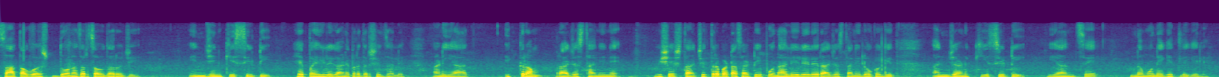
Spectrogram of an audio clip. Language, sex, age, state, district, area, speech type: Marathi, male, 30-45, Maharashtra, Ratnagiri, urban, read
